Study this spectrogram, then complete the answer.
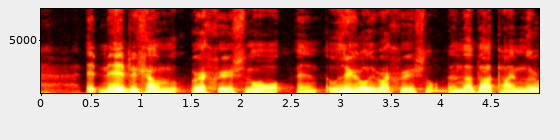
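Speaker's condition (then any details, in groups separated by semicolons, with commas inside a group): Partial glossectomy for tongue cancer; one third tongue removed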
